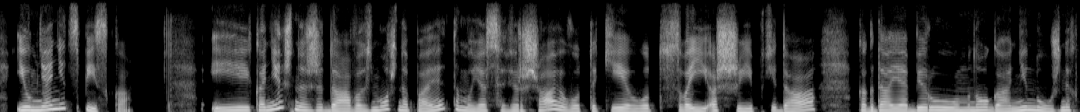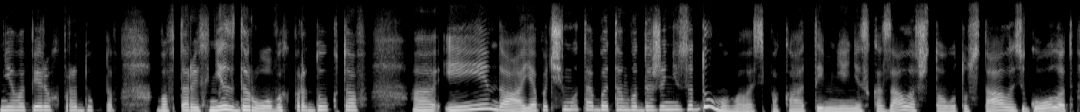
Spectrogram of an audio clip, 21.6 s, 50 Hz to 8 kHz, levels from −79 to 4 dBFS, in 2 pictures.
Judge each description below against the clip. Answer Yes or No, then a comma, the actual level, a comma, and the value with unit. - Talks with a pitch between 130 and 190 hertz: No, high, 205 Hz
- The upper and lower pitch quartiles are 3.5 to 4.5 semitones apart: Yes, average, 4.0 semitones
